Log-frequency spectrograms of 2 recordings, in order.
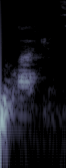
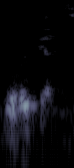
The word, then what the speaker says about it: Malukas: I'm saying Malukas, but I think it's Malukas.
